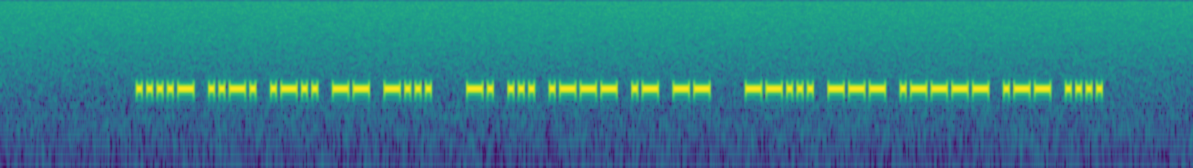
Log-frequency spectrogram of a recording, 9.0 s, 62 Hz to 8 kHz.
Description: Morse code, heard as a keyed tone, machine-sent, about 31 wpm, 610 Hz. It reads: 4FLMB NSJAM 7O1WH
